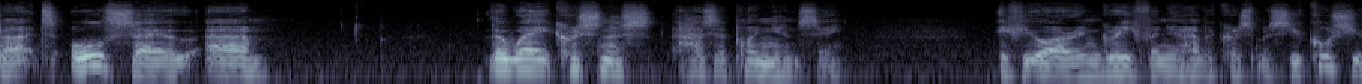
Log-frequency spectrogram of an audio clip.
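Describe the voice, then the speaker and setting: Here a man speaks at a medium pitch with lively intonation. His pace is fairly slow. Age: 60s. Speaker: poet and literary commentator. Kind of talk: casual talk about poetry. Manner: hesitant, with many fillers.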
